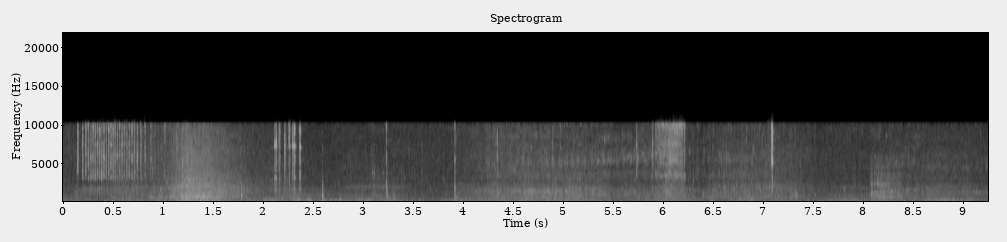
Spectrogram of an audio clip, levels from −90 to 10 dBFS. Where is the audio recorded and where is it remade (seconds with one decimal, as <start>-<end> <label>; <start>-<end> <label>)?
0.0-3.1 recorded; 3.1-4.7 remade; 4.7-9.3 recorded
